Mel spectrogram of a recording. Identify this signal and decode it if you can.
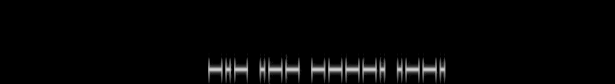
Morse code, heard as a keyed tone, about 28 wpm, 700 Hz. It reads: KW9P
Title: USA Call Signs - 4 Characters - Repeated 3x - 28wpm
